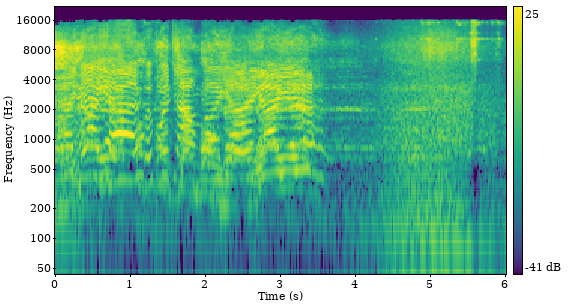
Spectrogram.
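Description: A high voice singing for about three and a half seconds. Then the singing stops, leaving the steady low hum of a moving car's cabin.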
